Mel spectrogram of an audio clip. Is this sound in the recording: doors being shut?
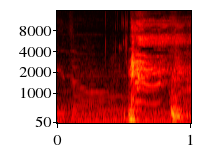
no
